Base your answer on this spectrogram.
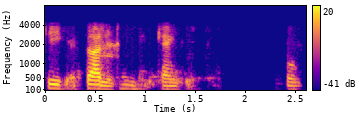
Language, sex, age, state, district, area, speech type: Marathi, male, 18-30, Maharashtra, Sindhudurg, rural, conversation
